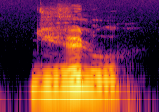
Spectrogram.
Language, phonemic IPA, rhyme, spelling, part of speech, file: French, /və.luʁ/, -uʁ, velours, noun, Fr-velours.ogg
- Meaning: 1. velvet 2. synonym of héliotrope argenté (“velvetleaf soldierbush”) (Heliotropium arboreum)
